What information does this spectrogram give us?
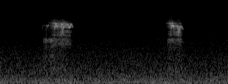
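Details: Eurasian tree sparrow chicks begging within the nest, recorded with a GoPro on 28 May 2016: a drawn-out high rasping squeal, then a shorter sharp one about a second later.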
